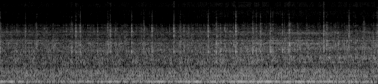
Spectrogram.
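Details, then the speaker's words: 2010 Ford BF Falcon, engine idling, screwdriver held to the belt tensioner to listen: steady idle hum with faint uneven ticks; belt-driven pulley bearing noise suspected, water pump, pulleys and thermostat to be replaced. "Okay, we'll try the tensioner now. So as you can tell, it's making all sorts of noises."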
